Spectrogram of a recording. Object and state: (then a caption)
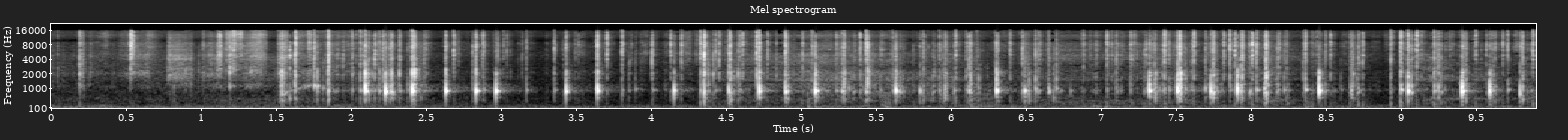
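Metal aerosol spray can. Fingertips quickly tap the body of a hand-sized red metal aerosol spray can with a black cap. The taps come in quick, uneven bursts, each a short, hollow metallic tick with a brief mid-pitched ring, like a soft clip-clop. A faint low hum runs underneath.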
